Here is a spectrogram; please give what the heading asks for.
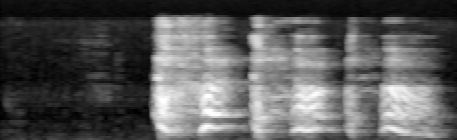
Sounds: Cough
